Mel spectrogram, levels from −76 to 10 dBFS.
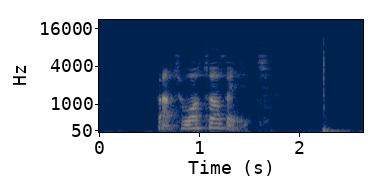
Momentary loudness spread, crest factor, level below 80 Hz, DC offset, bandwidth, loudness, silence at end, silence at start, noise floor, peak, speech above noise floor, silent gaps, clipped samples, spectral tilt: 19 LU; 22 dB; -60 dBFS; under 0.1%; 14.5 kHz; -32 LUFS; 0.25 s; 0.6 s; -68 dBFS; -14 dBFS; 36 dB; none; under 0.1%; -5.5 dB/octave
